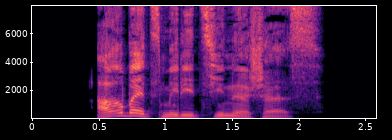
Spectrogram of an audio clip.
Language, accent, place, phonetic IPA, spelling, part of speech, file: German, Germany, Berlin, [ˈaʁbaɪ̯t͡smediˌt͡siːnɪʃəs], arbeitsmedizinisches, adjective, De-arbeitsmedizinisches.ogg
- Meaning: strong/mixed nominative/accusative neuter singular of arbeitsmedizinisch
